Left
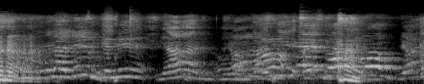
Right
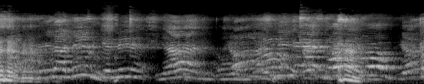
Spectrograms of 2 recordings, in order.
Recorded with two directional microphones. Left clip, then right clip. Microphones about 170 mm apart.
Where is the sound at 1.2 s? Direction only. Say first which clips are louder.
Even; 60° left (ahead or behind).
